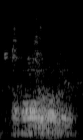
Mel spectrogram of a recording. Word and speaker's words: talk: Historically, yes it does. Those L's were never pronounced.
